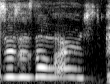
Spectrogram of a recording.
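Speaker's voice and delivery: acted tearful voice. Retelling reading a comic as a teenager: imitating own past crying. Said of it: "I'm just, like, crying".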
